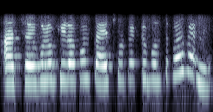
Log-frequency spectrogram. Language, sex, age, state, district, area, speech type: Bengali, female, 30-45, West Bengal, Paschim Bardhaman, urban, conversation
